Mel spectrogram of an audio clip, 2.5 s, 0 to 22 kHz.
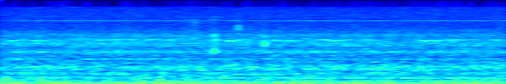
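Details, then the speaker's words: Condensing natural gas furnace in below-freezing weather, after a frozen blocked condensate line stopped heating: steady low whooshing rumble, no knocks or squeal, blower picking up speed, control light indicating 1900; normal blower operation. "I hear the blower actually picking up some speed now."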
